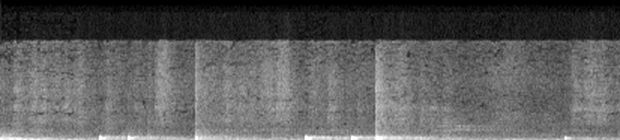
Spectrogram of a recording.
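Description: Chalk or marker writing on a board during a physics lesson, a series of short scratchy strokes and taps in irregular rhythm, close and fairly quiet, with no talk over it.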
